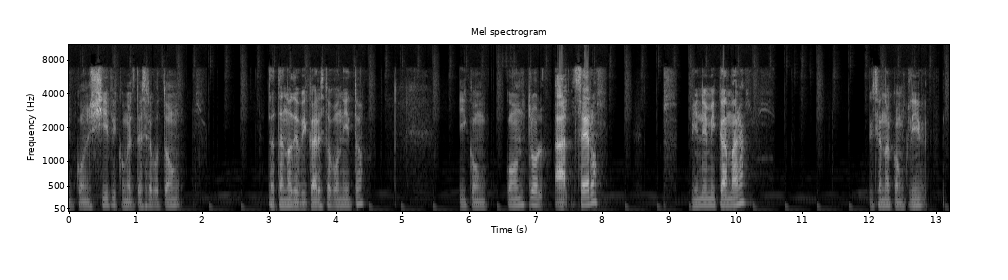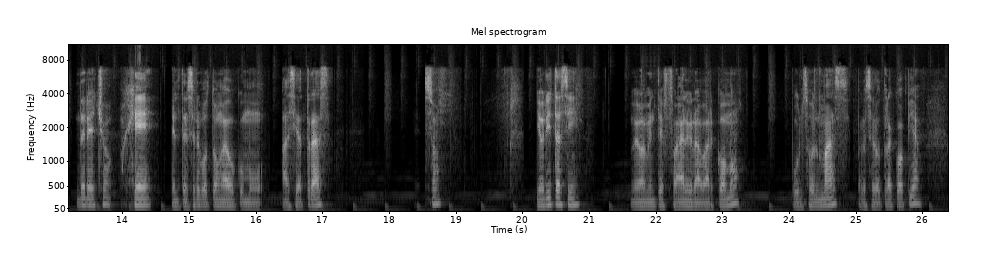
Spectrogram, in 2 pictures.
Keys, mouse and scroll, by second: 0.3-1.1 shift+middle drag, 1.3-2.6 middle drag, 2.9 middle click, 3.7-5.1 middle drag, 7.7 ctrl+alt+KP_0, 11.9 right click, 14.1 g, 14.5 middle click, 18.2 click, 19.7 shift+middle click, 20.4 a, 20.6 a, 21.8-23.1 drag.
